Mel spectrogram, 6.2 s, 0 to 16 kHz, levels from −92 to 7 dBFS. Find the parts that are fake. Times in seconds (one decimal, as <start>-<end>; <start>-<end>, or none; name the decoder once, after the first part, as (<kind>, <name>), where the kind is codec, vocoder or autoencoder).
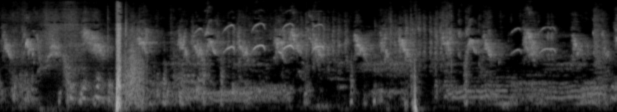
0.4-1.2 (autoencoder, DAC-VAE)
